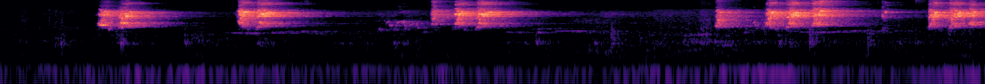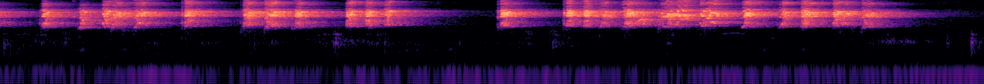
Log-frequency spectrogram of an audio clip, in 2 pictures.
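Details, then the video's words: Chattering African lovebirds: shrill, rasping high chirps, first spaced about every half second, then crowding into rapid, almost continuous bursts toward the end. "African Love Birds Satisfying Sound Effect"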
